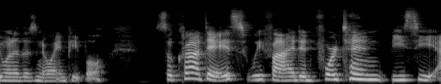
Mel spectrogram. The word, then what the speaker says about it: Socrates: We now come to Socrates, or rather Socrates, which apparently is the way you're supposed to pronounce that.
